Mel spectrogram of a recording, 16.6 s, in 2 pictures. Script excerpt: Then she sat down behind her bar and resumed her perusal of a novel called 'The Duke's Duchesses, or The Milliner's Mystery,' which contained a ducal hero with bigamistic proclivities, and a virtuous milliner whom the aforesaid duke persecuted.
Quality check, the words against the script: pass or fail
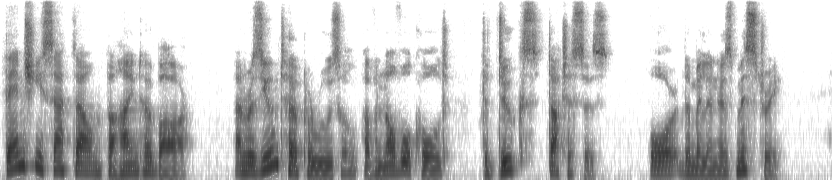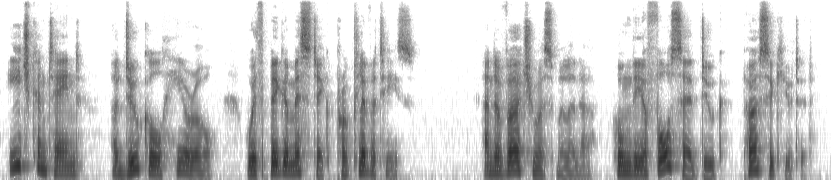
fail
